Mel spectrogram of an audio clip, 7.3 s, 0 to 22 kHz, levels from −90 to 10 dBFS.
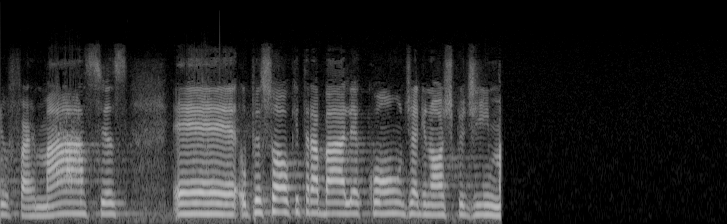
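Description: An audio dropout to a faint residue begins at 5.0 s and runs to the end; the signal was likely lost upstream, leaving only hiss far below.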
